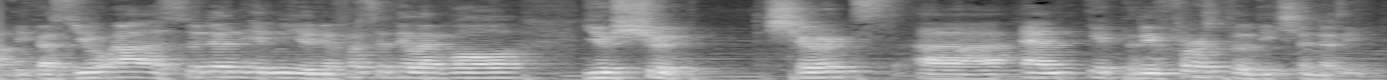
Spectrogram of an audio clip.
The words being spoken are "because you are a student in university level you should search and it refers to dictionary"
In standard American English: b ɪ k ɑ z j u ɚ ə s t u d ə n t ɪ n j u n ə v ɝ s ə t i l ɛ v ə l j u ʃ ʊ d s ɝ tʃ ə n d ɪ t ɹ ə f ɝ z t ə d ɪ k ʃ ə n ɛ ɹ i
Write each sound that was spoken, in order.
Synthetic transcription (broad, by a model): b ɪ k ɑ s j u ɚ ə s t u d ə n t ɪ n j u n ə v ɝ s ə t i l ɛ v ə l j u ʃ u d ʃ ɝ s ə n ɪ t ɹ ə f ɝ s t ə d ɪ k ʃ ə n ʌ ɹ i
